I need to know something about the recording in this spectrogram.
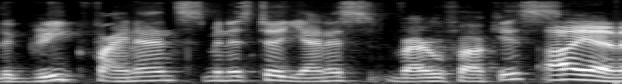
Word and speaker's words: Varoufakis: say his name, the Greek finance minister, Yanis Varoufakis. Oh, yeah, Varoufakis, yeah.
